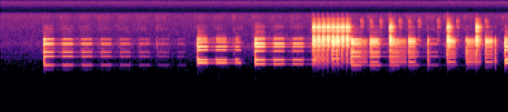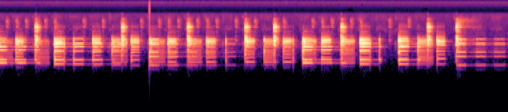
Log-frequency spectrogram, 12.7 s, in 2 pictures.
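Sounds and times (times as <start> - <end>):
Nokia 3100 ringtone: 0.6 - 12.6.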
